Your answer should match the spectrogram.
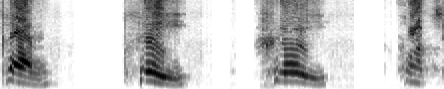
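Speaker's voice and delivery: ফ্যান, ফেই, ফ্রেই, ফট each opening on an airy ph; aspirated P. Shown as a demonstration. Student reciting rule examples, aspirated ph in ফ্যান, ফেই, ফ্রেই, ফট. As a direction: puff air at the start of ফ্যান, ফেই, ফ্রেই, ফট. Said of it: "ফ এর মতো উচ্চারণ করব".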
